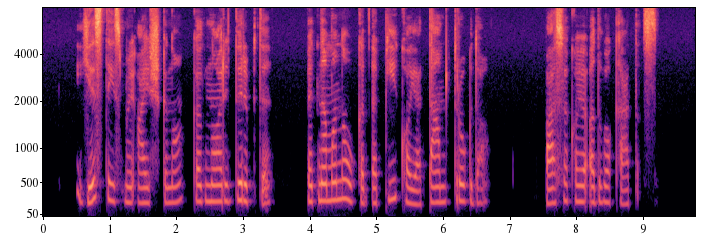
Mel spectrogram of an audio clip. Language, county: Lithuanian, Šiauliai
